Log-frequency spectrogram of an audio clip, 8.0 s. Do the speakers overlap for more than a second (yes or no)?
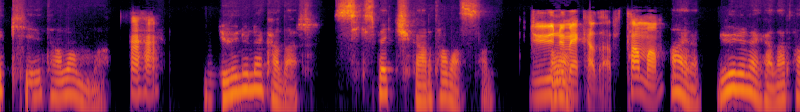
no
